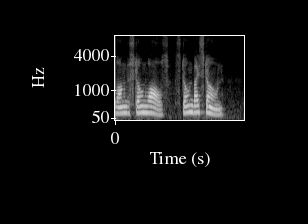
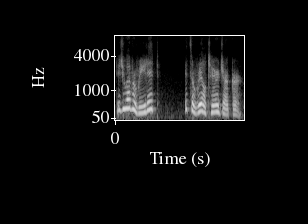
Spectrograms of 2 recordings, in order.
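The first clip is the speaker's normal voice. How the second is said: excited; 2 semitones higher than usual. A narrator's reading. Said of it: "she exclaimed".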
